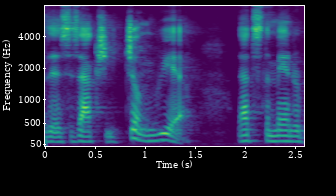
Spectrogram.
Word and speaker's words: 正月: The Mandarin pronunciation is 正月.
